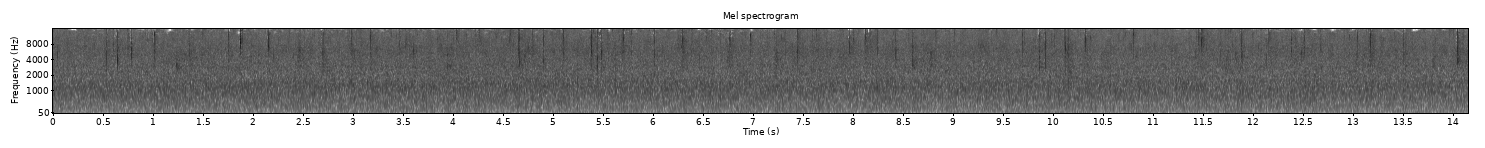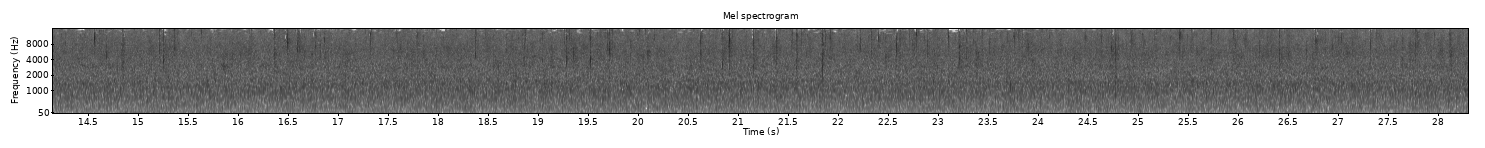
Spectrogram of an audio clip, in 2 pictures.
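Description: Steady rain falling, a constant even hiss with many sharp ticks of individual drops striking close by.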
